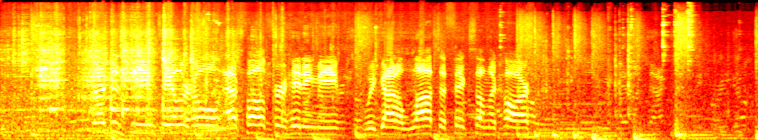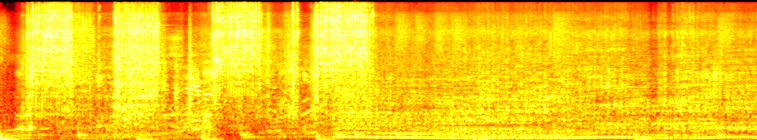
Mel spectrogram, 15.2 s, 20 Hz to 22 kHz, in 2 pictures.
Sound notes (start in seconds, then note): 7.7 impact wrench rattling; 11.7 engine purring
